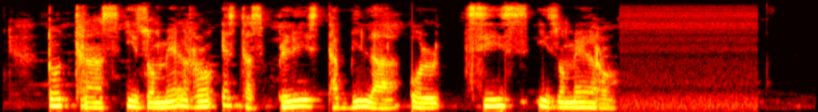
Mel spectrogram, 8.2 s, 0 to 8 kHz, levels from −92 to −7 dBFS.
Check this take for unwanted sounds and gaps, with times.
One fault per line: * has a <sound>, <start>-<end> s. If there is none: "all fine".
all fine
